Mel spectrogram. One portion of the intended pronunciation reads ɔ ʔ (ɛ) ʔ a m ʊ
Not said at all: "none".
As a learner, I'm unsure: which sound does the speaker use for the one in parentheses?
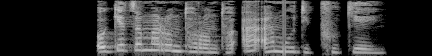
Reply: a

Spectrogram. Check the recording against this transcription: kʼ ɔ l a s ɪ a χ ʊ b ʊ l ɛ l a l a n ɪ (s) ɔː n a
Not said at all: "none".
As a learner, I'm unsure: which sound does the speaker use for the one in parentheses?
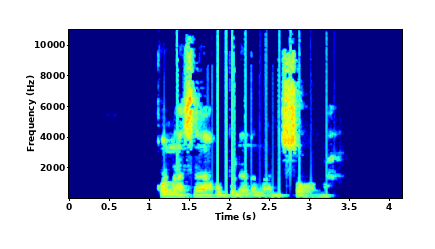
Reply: s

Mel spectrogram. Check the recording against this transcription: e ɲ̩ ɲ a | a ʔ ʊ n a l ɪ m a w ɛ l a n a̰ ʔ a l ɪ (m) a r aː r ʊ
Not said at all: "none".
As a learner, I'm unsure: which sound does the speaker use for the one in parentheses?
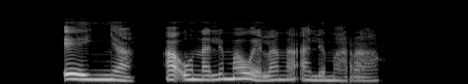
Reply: m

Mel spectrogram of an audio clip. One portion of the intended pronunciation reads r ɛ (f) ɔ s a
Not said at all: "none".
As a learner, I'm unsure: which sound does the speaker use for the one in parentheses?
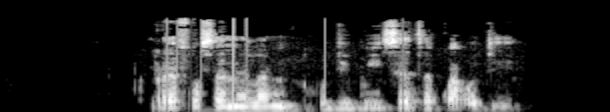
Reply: f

